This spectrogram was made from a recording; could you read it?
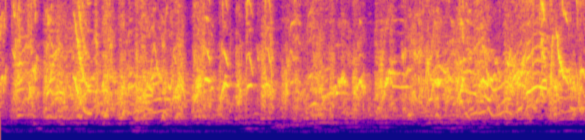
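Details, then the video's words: A hooded siskin sings a rapid, unbroken twitter of high, thin chirps and buzzy trills, fast and varied throughout, with no other sounds. "Melhores Cantos para seu Pintassilgo"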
